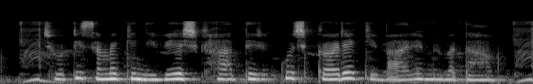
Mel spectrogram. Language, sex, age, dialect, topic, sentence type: Bhojpuri, male, 18-24, Western, banking, question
